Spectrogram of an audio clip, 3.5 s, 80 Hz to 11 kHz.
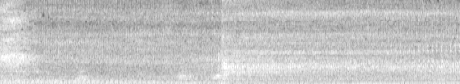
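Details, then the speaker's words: Invacare Platinum 10 L oxygen concentrator after the noisy compressor was replaced with an original one: a smooth, even hum with a light airy hiss and no knock or rattle. Green light at 10 L/min with acceptable oxygen purity; normal compressor running. "se escucha bastante bien"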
